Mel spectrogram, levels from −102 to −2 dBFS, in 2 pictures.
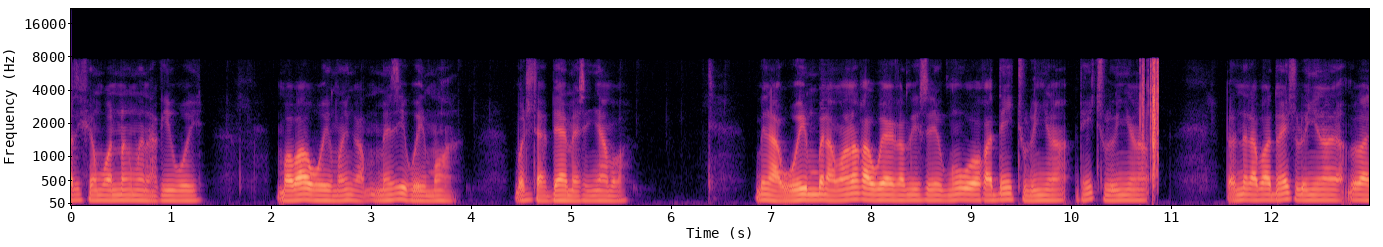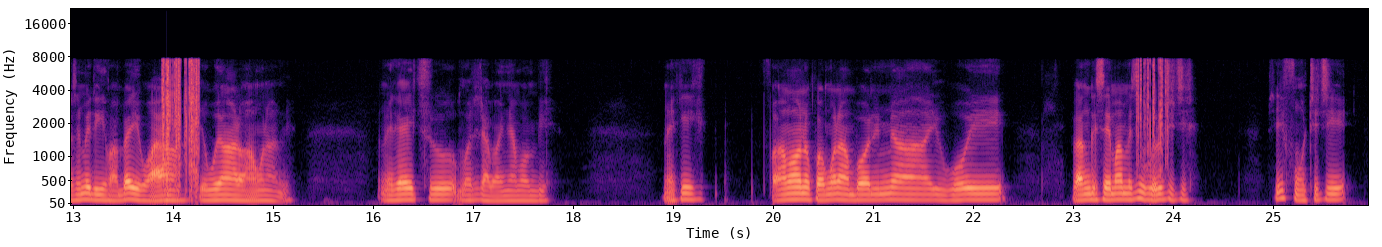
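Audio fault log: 10.66–10.91 s, 13.89–14.27 s and 23.62–23.96 s, cable scratch noise: three short bursts of dense, irregular scratching lie over the speech, each lasting a quarter to about two-fifths of a second. The first is about as loud as the speech, the second a little louder, and the third a little quieter. The likely cause is a worn cable, plug or connector being moved, so its contact resistance jumps about rapidly and adds uneven crackle to the signal.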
